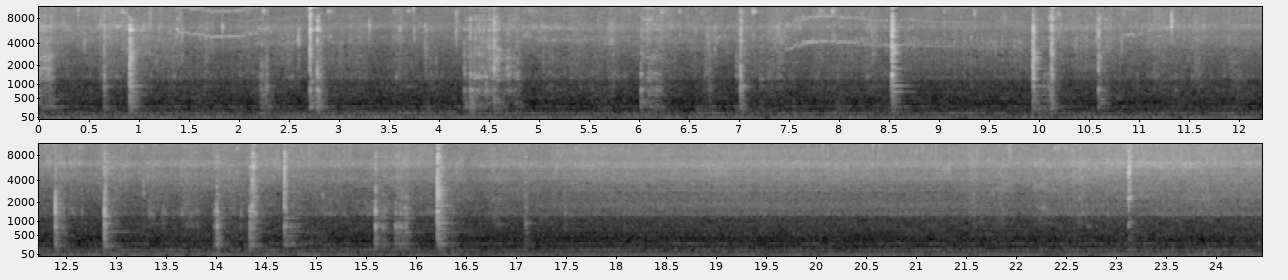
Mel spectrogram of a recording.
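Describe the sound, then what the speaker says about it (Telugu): Raisins and nuts fry in ghee in a pan with an even, steady sizzle. Sharp scraping clicks from the stirring break through it every second or two, and no one speaks. "ఇప్పుడు కిస్మిస్ వేయించుకుందామండి."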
